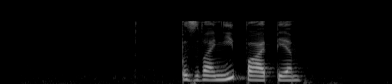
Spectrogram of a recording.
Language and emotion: Russian, neutral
